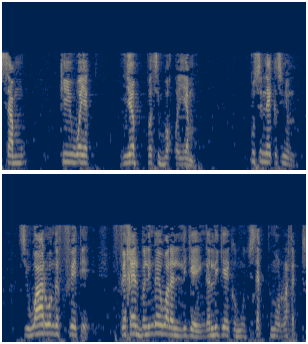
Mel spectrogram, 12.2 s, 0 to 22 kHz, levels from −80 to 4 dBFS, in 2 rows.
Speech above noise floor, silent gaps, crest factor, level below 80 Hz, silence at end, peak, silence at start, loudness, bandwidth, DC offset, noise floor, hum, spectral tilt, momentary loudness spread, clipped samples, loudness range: 46 dB; none; 22 dB; -56 dBFS; 0 s; -4 dBFS; 0 s; -24 LUFS; 6.8 kHz; under 0.1%; -72 dBFS; none; -1 dB/octave; 17 LU; under 0.1%; 5 LU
